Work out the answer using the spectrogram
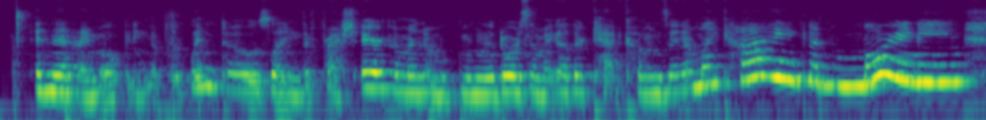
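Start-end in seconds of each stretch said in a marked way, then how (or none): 5.6-7.2 super happy teacher voice, very high and loud. Retelling greeting a cat in the morning: imitating own cheerful kindergarten-teacher voice. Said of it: "I felt like a kindergarten teacher".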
